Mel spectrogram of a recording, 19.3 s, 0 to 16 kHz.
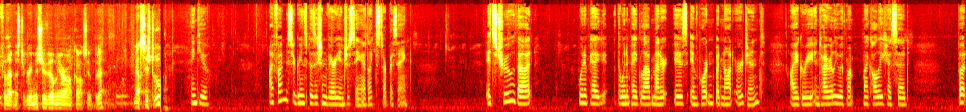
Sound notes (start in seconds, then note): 7.8 speaking French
